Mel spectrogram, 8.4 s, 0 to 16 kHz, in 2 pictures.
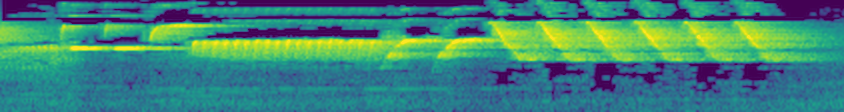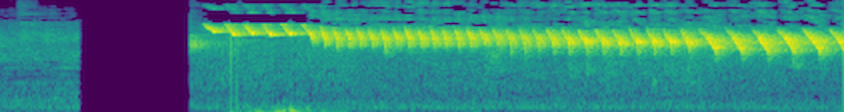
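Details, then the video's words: Canary song of a clear whistled note, then rapid chopped trills at about four per second; after a short silent break the bird resumes with a long, even rolling trill. "٣٠ دقيقة تغريد مستمر ورائع مهما كان نوع الكناري خاصتك سيبدء بالتغريد"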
